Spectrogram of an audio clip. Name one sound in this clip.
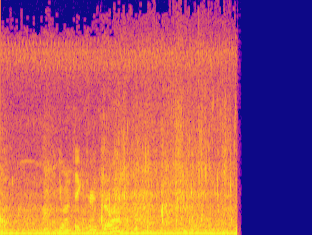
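A dog's paws scrape and thump as it climbs out of the water.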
